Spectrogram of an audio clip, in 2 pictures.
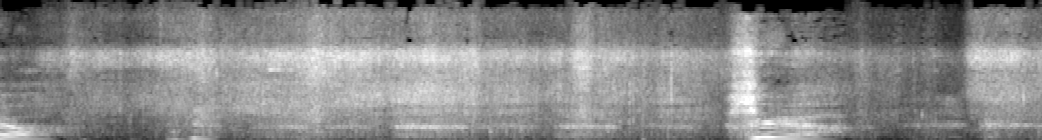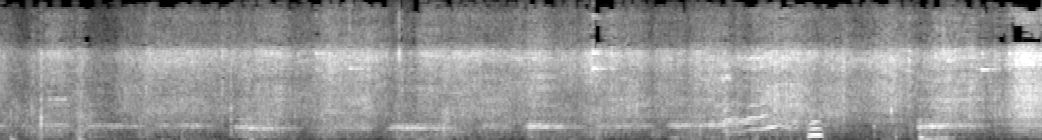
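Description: Footsteps swishing through tall dry prairie grass, with two loud, drawn-out calls that fall in pitch, one at the start and one about four seconds in.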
